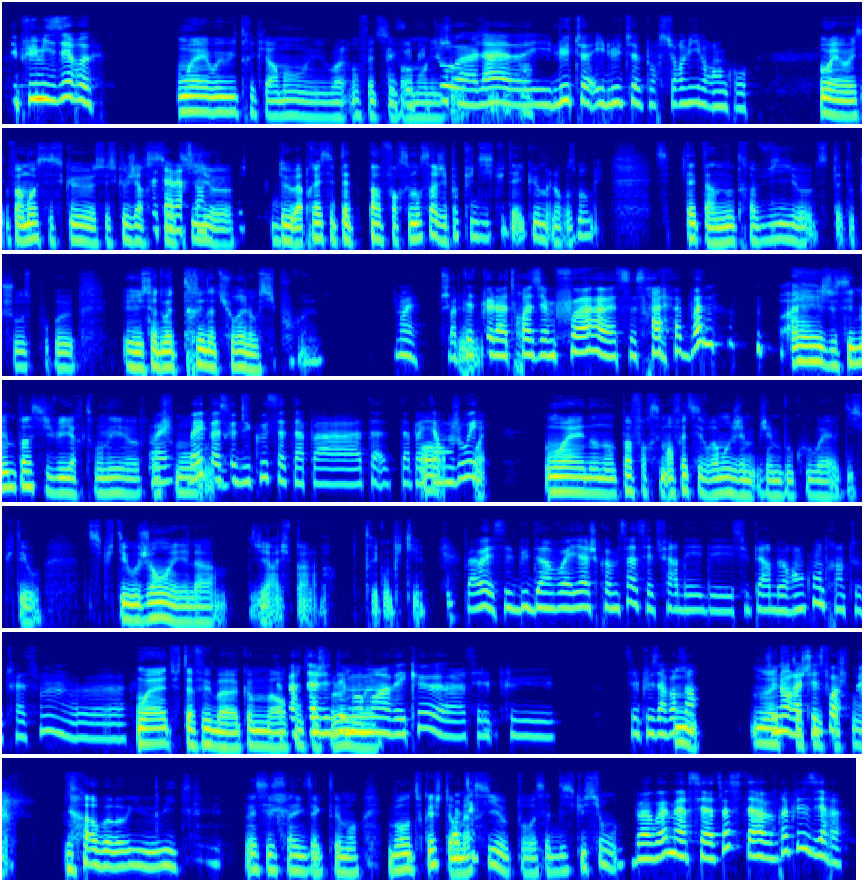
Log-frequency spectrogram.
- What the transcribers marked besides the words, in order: gasp; laughing while speaking: "ce sera la bonne ?"; laugh; other background noise; tapping; laughing while speaking: "Ah"; chuckle
- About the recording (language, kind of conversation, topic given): French, podcast, Peux-tu me parler d’une rencontre avec quelqu’un d’une autre culture qui t’a marqué ?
